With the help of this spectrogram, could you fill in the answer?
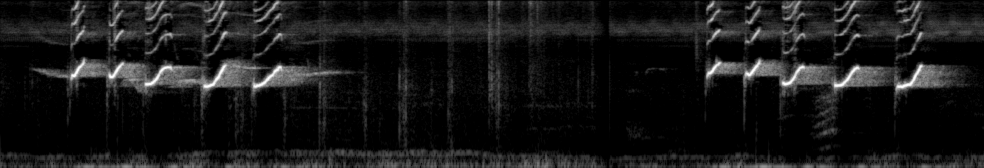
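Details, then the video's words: Greater green leafbird lure song for calling wild birds: two bursts of five or six sharply rising whistled notes, each burst about two seconds long, above a steady low rumble. "Pancingan Burung Cucak Ijo Ngalas Di Jamin Langsung Nyaut"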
